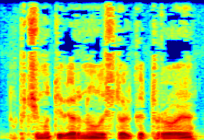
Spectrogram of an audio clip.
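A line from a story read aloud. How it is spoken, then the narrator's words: Muttering. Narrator (Russian): бормотал Маркус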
